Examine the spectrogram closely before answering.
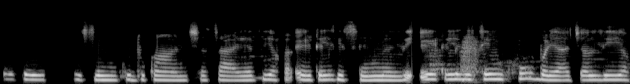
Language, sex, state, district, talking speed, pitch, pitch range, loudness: Garhwali, female, Uttarakhand, Uttarkashi, 190 wpm, 210 Hz, 200-230 Hz, -17 LUFS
